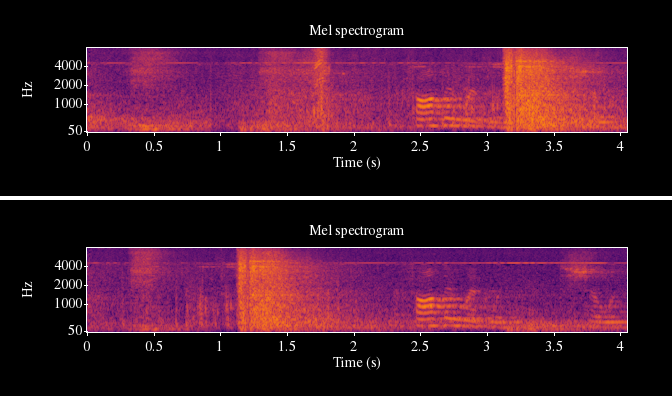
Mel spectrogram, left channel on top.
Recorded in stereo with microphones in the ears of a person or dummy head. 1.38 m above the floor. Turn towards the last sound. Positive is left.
turn(degrees=-5)  # may be behind; listen again after turning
